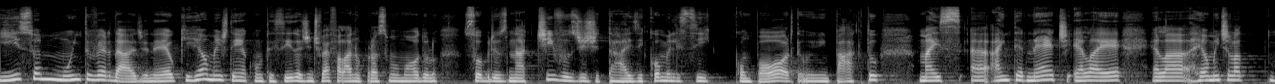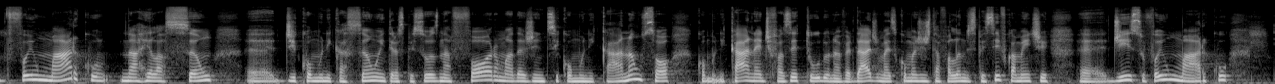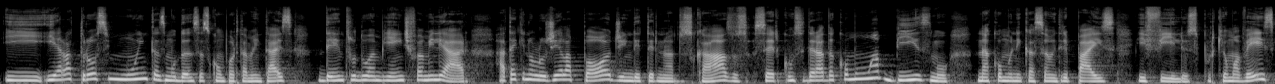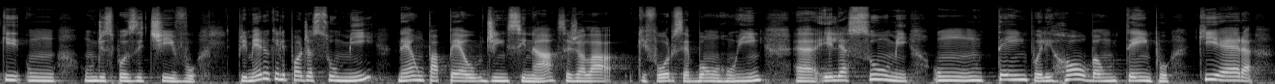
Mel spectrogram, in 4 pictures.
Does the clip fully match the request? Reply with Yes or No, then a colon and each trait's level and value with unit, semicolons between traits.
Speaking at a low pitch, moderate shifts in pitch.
No: medium, 165 Hz; average, 4.4 semitones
